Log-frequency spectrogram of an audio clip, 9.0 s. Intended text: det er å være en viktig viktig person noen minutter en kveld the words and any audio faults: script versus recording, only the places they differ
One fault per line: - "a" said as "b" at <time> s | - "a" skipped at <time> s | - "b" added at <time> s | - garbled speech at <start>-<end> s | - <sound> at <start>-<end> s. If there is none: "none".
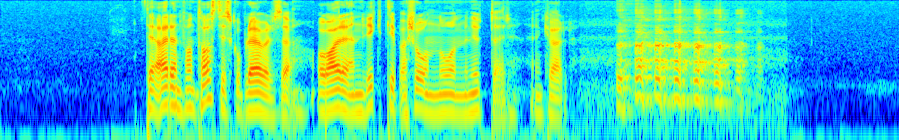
- "en fantastisk opplevelse" added at 1.7 s
- "viktig" skipped at 4.0 s
- laugh at 6.1-7.7 s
